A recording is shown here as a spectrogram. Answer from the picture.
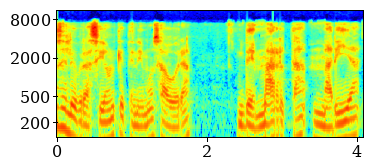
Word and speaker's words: Martin: papás de Santa Teresita de apellido Mart que se escribe Martin Luis y Celina mará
